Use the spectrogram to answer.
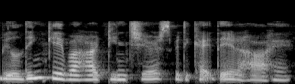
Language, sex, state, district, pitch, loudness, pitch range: Hindi, female, Arunachal Pradesh, Papum Pare, 215 Hz, -17 LUFS, 195-250 Hz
